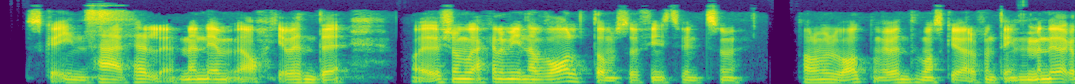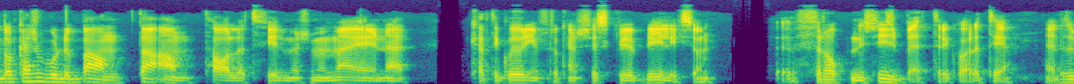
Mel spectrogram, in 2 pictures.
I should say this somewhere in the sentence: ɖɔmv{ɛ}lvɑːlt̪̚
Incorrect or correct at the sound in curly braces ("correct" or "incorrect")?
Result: correct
